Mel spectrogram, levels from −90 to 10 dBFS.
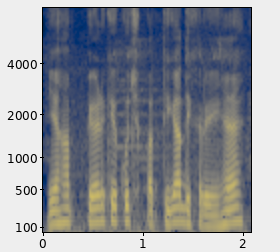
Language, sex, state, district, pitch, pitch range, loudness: Hindi, male, Jharkhand, Garhwa, 135 Hz, 125-145 Hz, -17 LUFS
